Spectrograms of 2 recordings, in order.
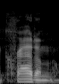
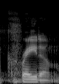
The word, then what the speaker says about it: kratom: Kratom or so on the East Coast where I'm from we say kratom with a soft "a" out in Portland it seems like most people say kratom with a hard "A" and then if you're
